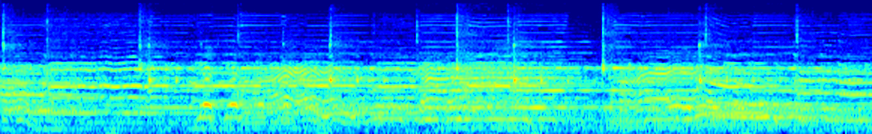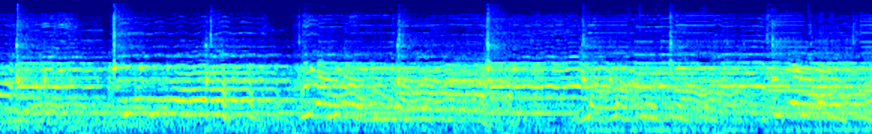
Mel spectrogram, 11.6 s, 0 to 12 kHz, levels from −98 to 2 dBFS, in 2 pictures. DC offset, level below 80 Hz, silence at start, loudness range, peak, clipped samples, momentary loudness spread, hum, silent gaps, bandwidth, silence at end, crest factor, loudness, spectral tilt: under 0.1%; -70 dBFS; 0 s; 1 LU; -22 dBFS; under 0.1%; 4 LU; none; none; 11 kHz; 0 s; 18 dB; -38 LUFS; -4 dB/octave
